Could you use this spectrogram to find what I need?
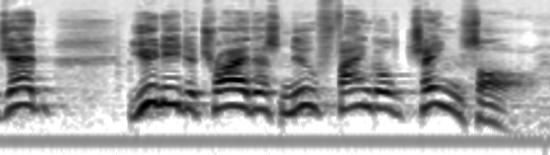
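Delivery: high, slow Southern drawl of a slick salesman; salesman's Southern accent. Retold or imitated. Salesman pitching a chainsaw to Jeb, Southern accent. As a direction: play the pushy country salesman with a twang. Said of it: "I don't know if that's a good accent or not".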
